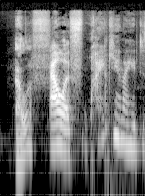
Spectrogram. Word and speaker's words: Aleph: And how do you pronounce the letter again? Aleph? Aleph.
